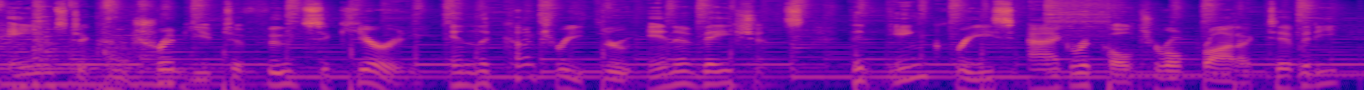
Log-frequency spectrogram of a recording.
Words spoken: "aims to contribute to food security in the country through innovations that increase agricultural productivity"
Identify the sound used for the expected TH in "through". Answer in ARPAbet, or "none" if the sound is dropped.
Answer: TH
